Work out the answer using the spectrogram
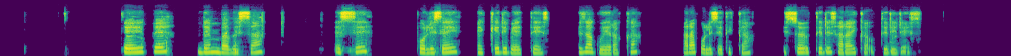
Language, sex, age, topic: Gamo, female, 25-35, government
